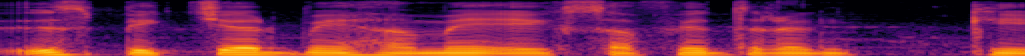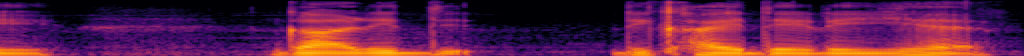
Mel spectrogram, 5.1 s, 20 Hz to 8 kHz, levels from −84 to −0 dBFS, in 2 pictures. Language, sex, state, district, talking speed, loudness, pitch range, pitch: Hindi, male, Assam, Kamrup Metropolitan, 150 wpm, -21 LUFS, 95-110 Hz, 100 Hz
